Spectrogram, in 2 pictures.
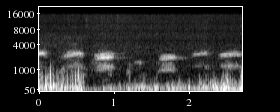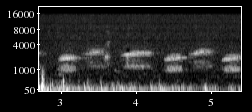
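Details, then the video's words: Ligurian frogs, Italy, giving quick nasal croaks in a steady overlapping series, about three to four per second, with low rumbling background noise and a few louder knocks early on. "Ligurian frogs"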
